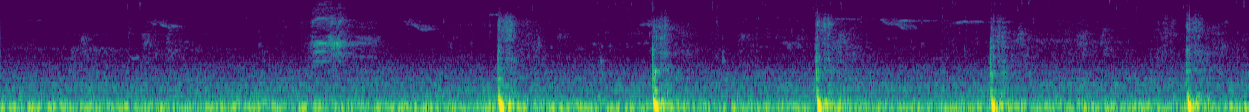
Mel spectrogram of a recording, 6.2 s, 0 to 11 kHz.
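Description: Gasoline pouring from a red plastic gas can into the fuel tank of an Echo PB-580T backpack blower: a steady trickle, joined from about two and a half seconds in by a low glug roughly every second.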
